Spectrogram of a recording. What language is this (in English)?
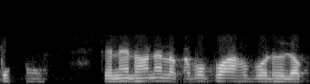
Assamese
